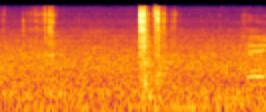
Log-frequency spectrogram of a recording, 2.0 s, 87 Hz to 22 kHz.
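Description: Sharp plastic clicks from a Realistic SCR-3 boombox's cassette deck as its keys and cassette door are worked, one shortly after the start and a louder one about a second in, over a steady low rumble.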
